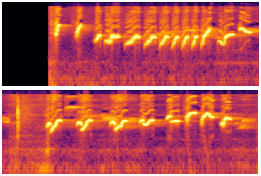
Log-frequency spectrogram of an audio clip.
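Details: Trainer song of a caged white-rumped shama meant to excite other shamas into singing: fast runs of sharp, downslurred whistled notes, a short pause, then another quick string of bright chips and upward flicks.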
